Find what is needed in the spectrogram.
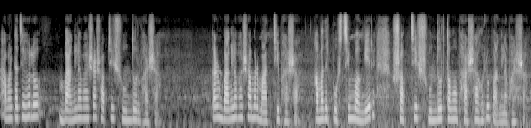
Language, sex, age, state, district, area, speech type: Bengali, female, 18-30, West Bengal, Dakshin Dinajpur, urban, spontaneous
